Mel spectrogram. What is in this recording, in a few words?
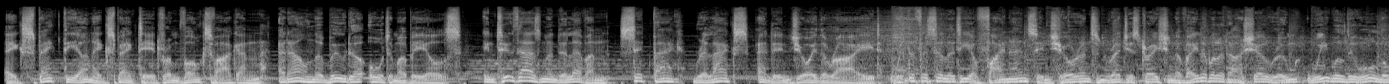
radio spot; Al Naboodah; VW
